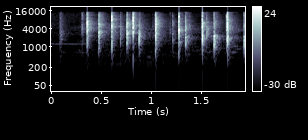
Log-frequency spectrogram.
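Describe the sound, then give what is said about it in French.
Scattered, crisp handclaps from an audience applauding on request. The claps are irregular and come in many separate sharp strikes, fairly quiet overall. “Est-ce que vous pouvez m'applaudir, s'il vous plaît?”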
